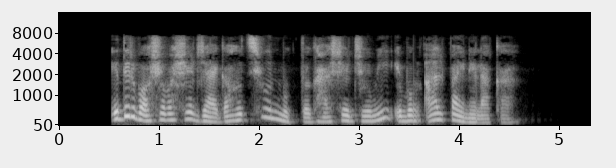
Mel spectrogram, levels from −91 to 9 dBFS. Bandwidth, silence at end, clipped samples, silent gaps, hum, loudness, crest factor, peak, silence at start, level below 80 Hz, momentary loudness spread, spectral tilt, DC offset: 7.8 kHz; 0.75 s; under 0.1%; none; none; -18 LUFS; 18 dB; 0 dBFS; 0.5 s; -58 dBFS; 7 LU; -3.5 dB/octave; under 0.1%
